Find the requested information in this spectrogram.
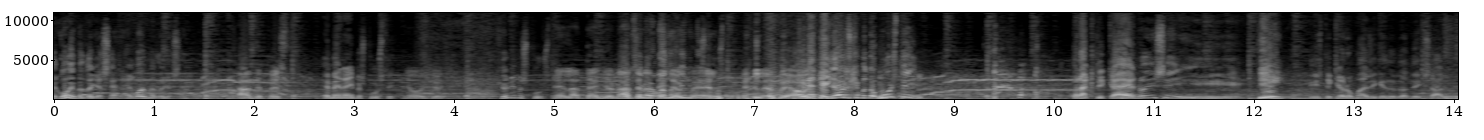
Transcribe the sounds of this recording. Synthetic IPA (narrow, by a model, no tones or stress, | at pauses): eɣo̞imeðo̞ʝɐse̞nɐeɣo̞imeðoʝɐse̞̰nɐ̰eɐnd̪epes | e̞menɐipespust̪ḭoçioçi̥epçoinipespust̪ielɐt̪eʎonad̪enɐɐt̪ɐʎonmeeleleveɐnɐt̪eʎoniskcemet̪opust̪i | pɾɐkt̪ikɐenoisi | t̪i | ist̪eceɾo̞mɐziceðet̪ɐðeksɐ̰lo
